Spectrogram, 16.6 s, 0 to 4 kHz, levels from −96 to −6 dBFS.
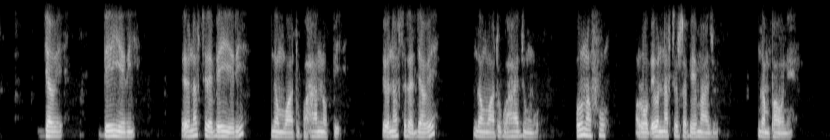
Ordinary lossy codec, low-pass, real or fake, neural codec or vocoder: Opus, 64 kbps; 3.6 kHz; real; none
